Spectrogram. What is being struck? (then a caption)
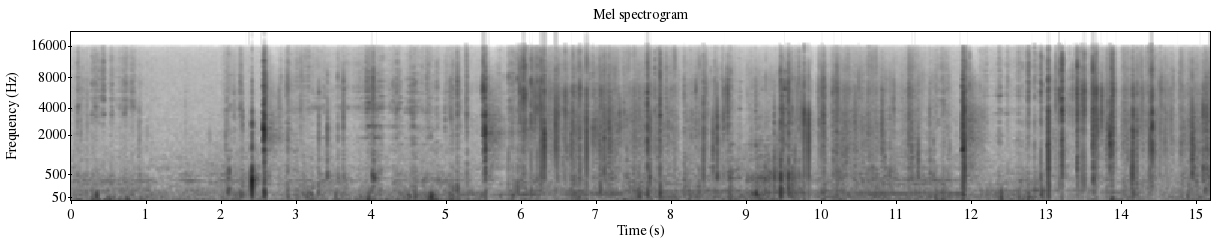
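Magnesium carbonate gym chalk block. Pieces of a solid, soft white magnesium carbonate gym chalk block are crushed and squeezed between fingers and palms, with long pink-nailed fingertips pressing into the chalk. The sound is a dense, bright crackling and crumbling, broken by a few sharper snaps as the chalk gives way.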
